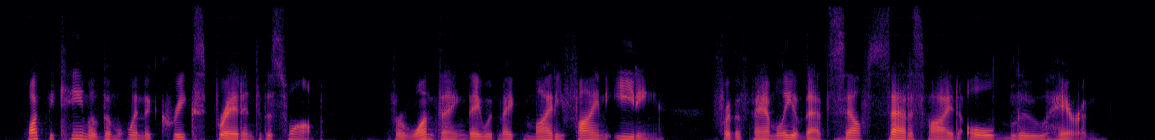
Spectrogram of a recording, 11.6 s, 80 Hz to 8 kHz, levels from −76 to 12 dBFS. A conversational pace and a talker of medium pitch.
No: average, 155 wpm; low, 115 Hz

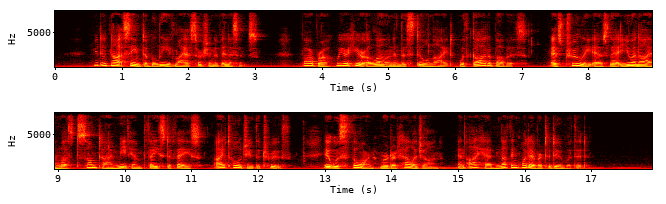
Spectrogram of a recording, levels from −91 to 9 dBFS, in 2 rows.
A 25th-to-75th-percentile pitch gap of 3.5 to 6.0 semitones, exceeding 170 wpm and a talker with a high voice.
Yes: average, 5.3 semitones; average, 190 wpm; high, 195 Hz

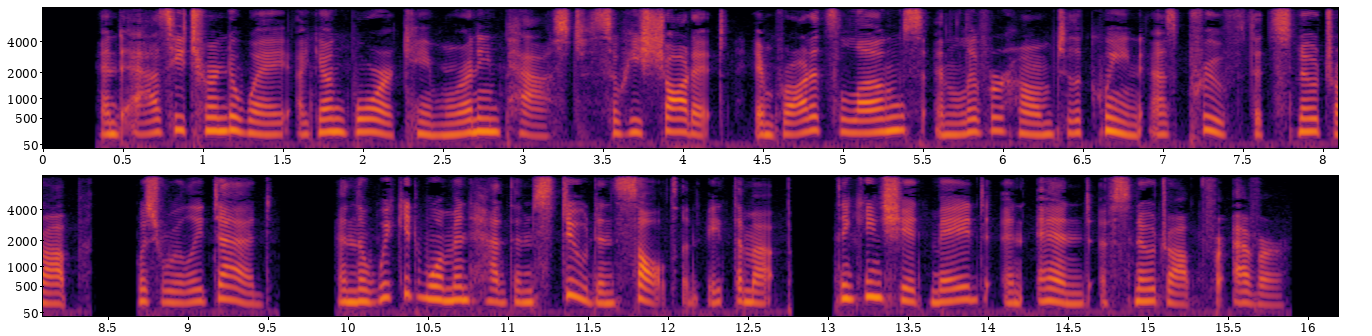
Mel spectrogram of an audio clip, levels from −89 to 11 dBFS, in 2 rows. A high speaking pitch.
Yes: high, 220 Hz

